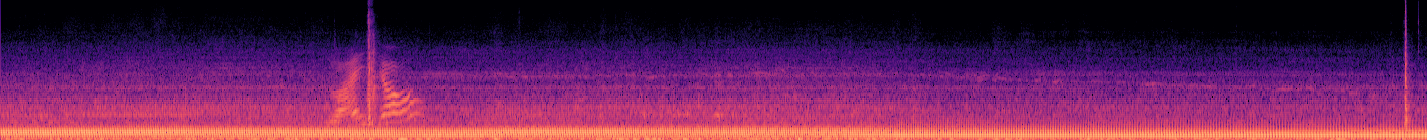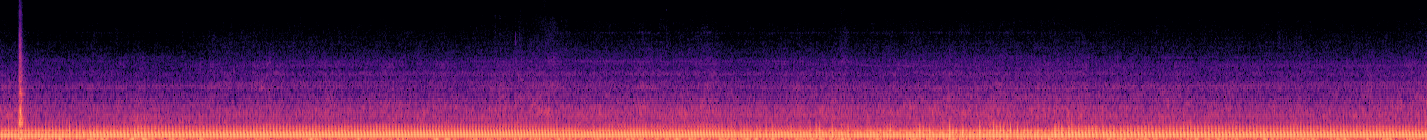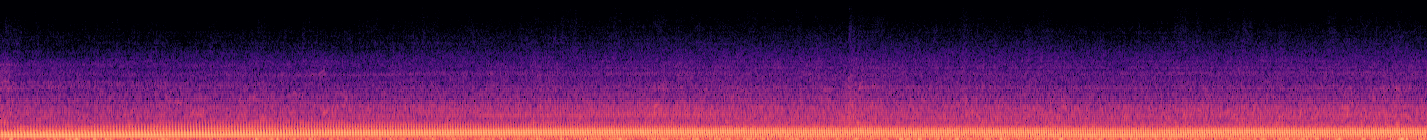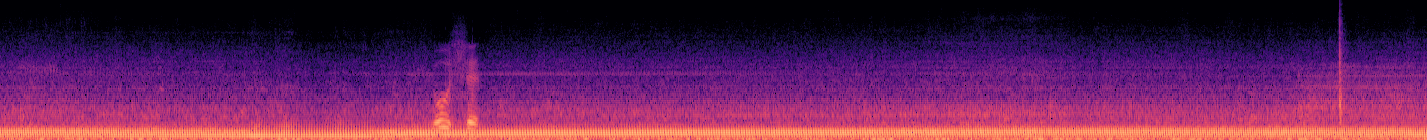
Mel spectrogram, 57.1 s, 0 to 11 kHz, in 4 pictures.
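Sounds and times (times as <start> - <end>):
motorcycle engine running: 0.0 - 57.0
sharp clicks: 14.0 - 14.6.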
